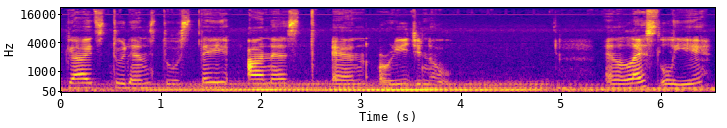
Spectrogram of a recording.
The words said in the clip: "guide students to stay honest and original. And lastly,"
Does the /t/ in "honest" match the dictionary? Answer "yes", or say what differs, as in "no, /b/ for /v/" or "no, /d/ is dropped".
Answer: yes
